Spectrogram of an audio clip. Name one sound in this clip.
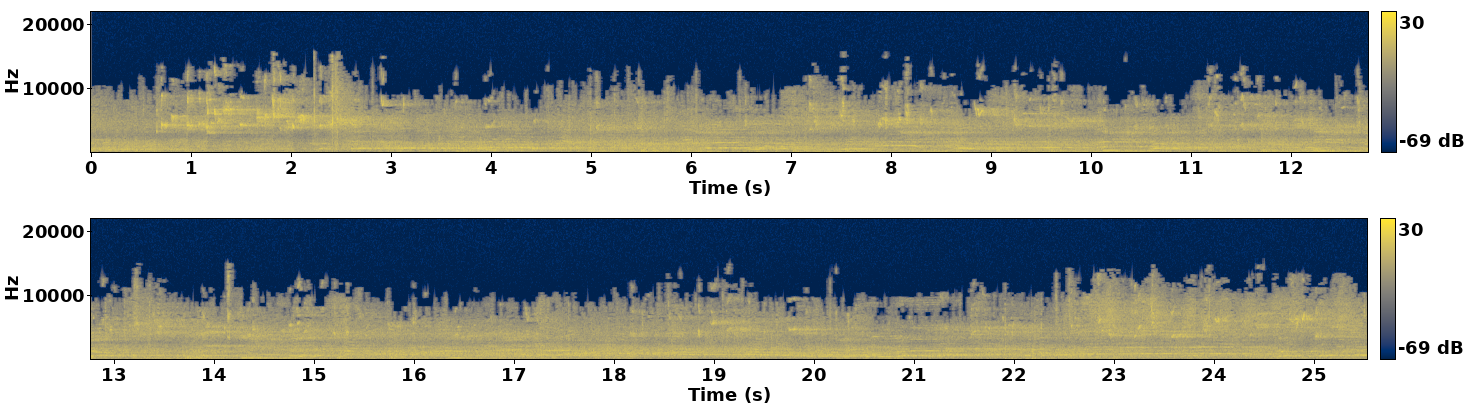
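A large crowd cheers and chatters in an echoing indoor hall.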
